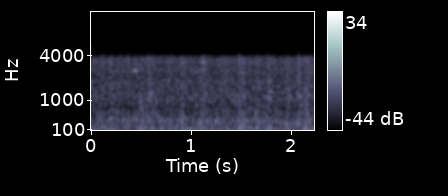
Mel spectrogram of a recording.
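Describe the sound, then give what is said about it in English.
A train rumbles past a car on the road, a steady, low, continuous roar that stays quiet and even throughout, with no voices. “I've got the train. Of course, I'm meeting the train. Just passed him, but there you go.”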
